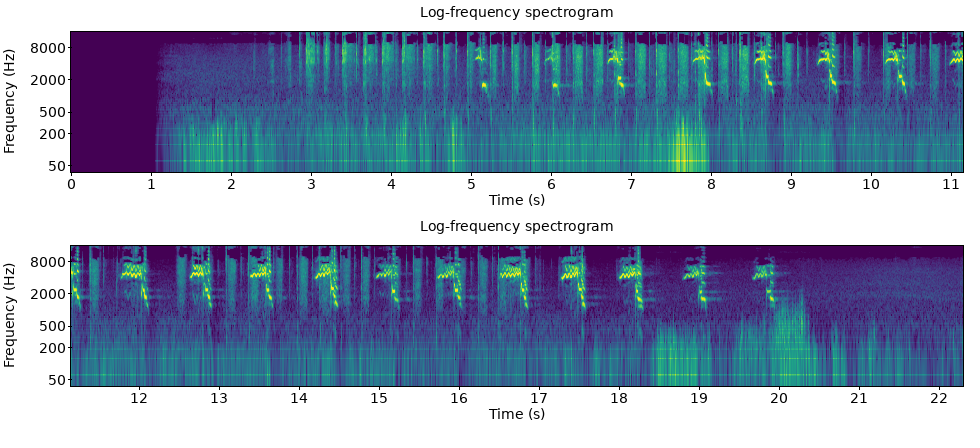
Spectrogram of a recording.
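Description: A bird of prey calls over and over in short, sharp, high notes, about one and a half a second, for some fifteen seconds. The calls grow loud through the middle and trail off near the end. Rustling and handling noise comes before them, with a low thump about eight seconds in.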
